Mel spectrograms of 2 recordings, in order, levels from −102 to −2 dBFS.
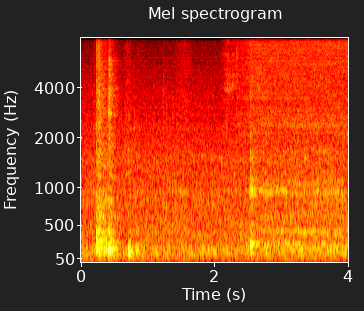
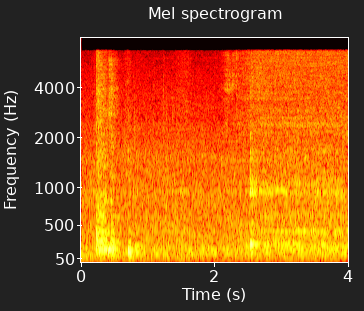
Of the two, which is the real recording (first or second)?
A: second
